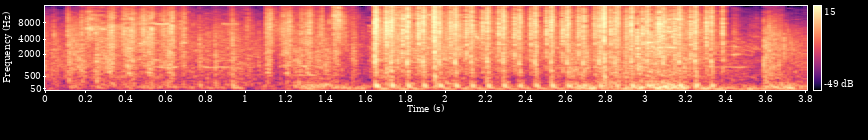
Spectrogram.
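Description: Bursts of rapid automatic gunfire from Call of Duty: Modern Warfare II, loud and close. Choppy fire gives way to a sustained rattling stream.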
